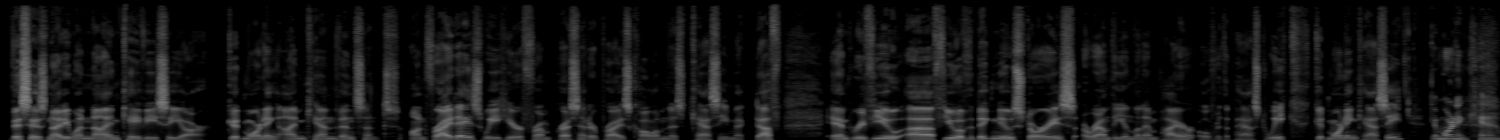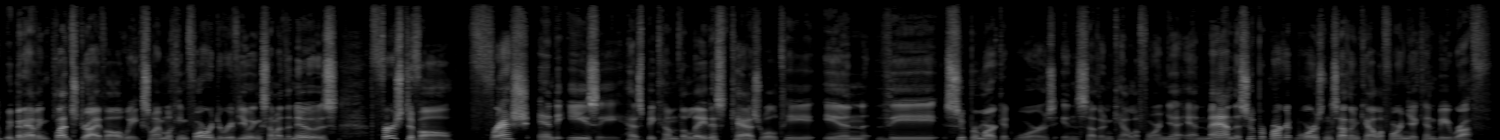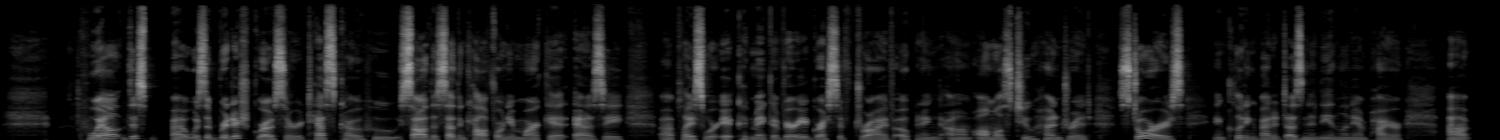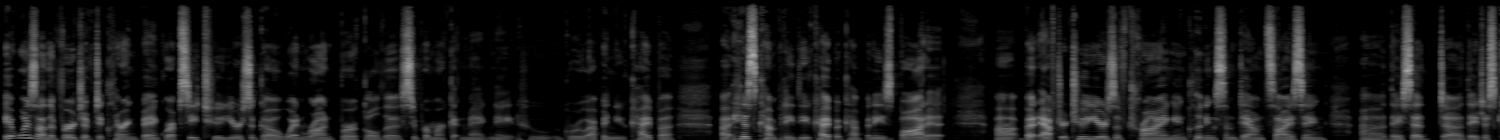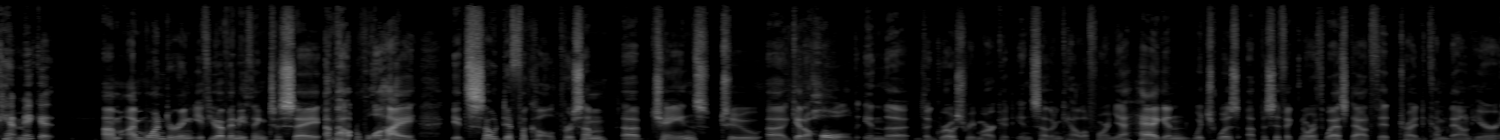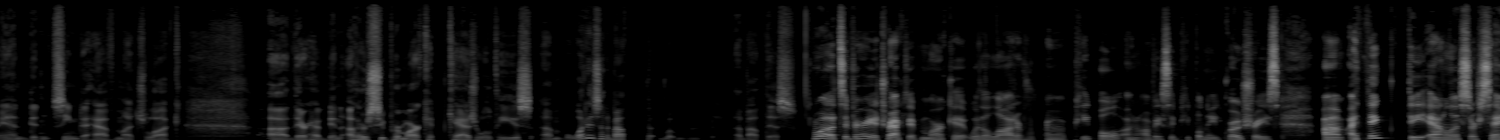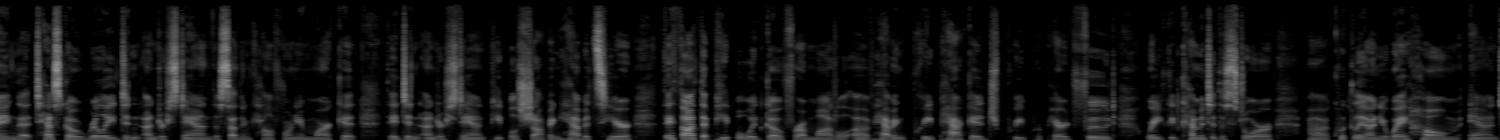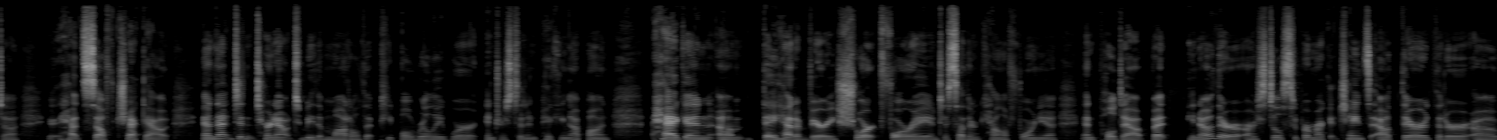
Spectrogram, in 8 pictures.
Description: Local Civic Affairs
